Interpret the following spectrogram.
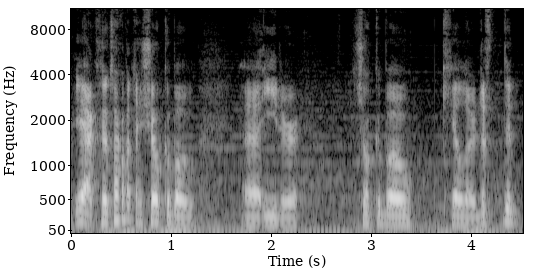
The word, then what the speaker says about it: chocobo: in foul fantasy I didn't know chocobo was pronounced chocobo and the reason why is because I'm Swedish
